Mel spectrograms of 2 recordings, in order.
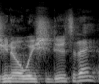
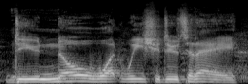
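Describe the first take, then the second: First: Said in the usual way. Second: Slow mock quote. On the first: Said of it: "Instead, she goes". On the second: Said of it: "no woman has ever said".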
